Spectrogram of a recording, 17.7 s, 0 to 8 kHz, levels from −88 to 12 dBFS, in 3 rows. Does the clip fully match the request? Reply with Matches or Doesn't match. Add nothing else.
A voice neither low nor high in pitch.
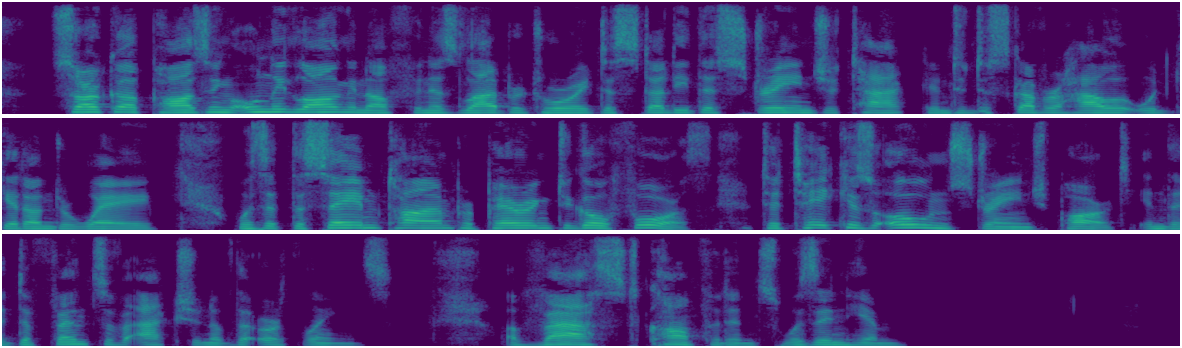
Matches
